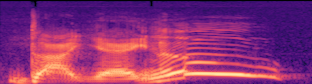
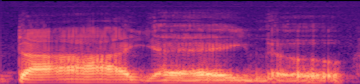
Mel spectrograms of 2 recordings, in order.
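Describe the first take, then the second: First: Dayenu? said as a doubting question, not a declaration; Dayenu? voiced as a skeptical question; read as a question. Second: Sung statement. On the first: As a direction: ask Dayenu? in wonder, would it be enough. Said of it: "really it should be read Bitmiya". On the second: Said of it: "we sing". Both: Shown as a demonstration.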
